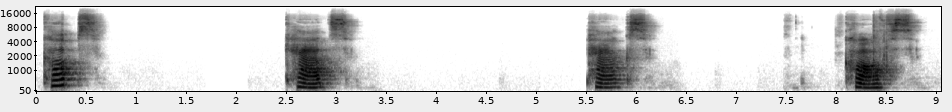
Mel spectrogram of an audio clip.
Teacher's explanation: add that voiceless s onto those words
